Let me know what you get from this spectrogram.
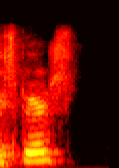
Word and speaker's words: Spears: Yeah, and the number three guy, TJ Spears, that is how you say his name.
